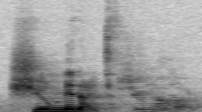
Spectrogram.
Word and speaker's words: Shunammite: How do you say her name? Shunammite. With an N and then an M, I think. Shunammite.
